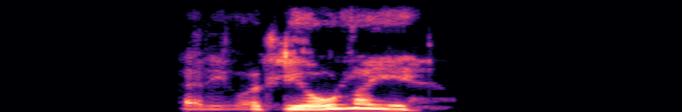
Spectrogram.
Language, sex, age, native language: Icelandic, female, 50-59, Icelandic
